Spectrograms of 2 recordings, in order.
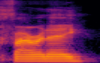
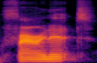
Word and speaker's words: Farinet: on a horse called Farina who or farinet that's how that's pronounced run at Chatham early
